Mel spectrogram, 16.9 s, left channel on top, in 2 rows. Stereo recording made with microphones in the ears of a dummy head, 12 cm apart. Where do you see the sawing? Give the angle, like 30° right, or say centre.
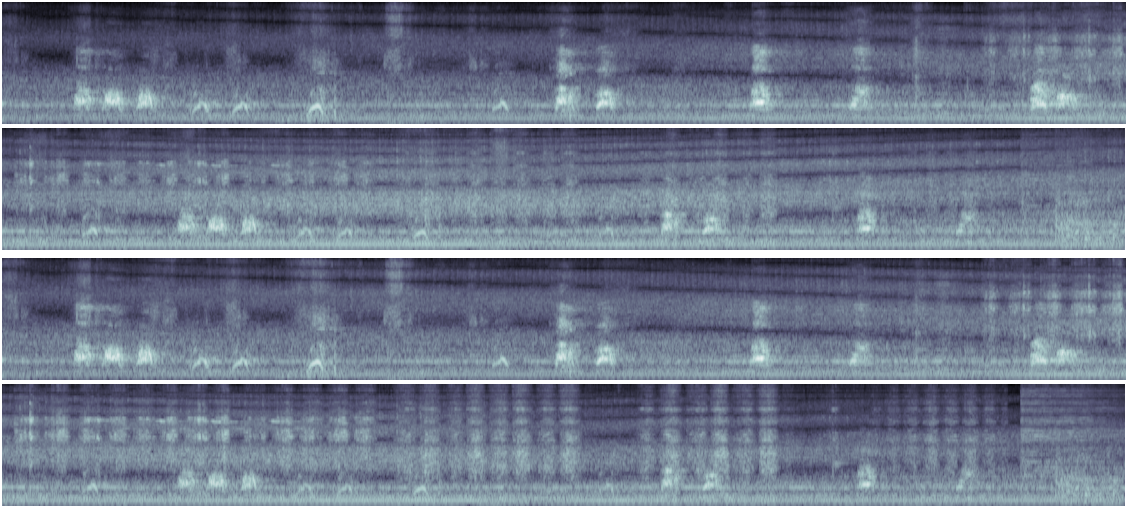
40° right.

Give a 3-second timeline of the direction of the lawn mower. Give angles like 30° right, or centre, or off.
50° right, 40° right, 20° right, 10° left, 50° left, 70° left.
